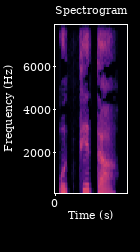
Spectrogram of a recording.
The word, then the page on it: ಉದಾತ್ತತೆ: udāttate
